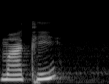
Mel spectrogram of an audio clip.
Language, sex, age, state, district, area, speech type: Nepali, female, 18-30, West Bengal, Darjeeling, rural, read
